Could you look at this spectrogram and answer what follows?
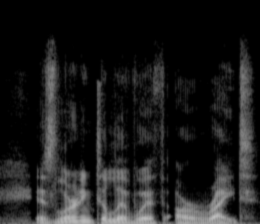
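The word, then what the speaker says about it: arete: Okay, so the absolute core, the heart of it, is learning to live with a right. A right. How do you spell that?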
